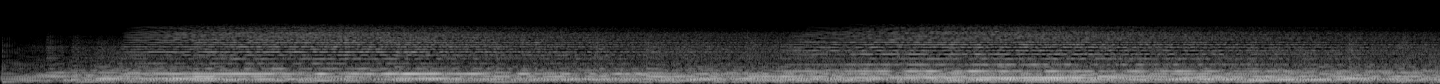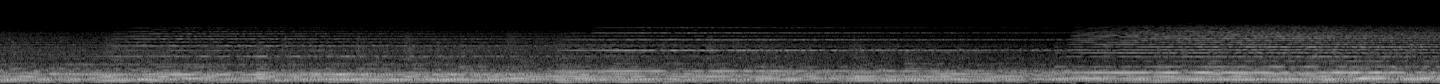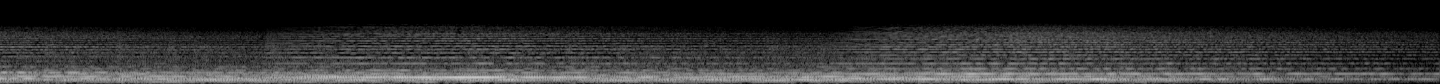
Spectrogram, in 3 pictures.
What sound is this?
Ambient Guitar Sounds
Ambient Guitar soundtrack
sounds, movie, hippie, realaxing, guitar, echo, realax, reverb, ambient, flying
